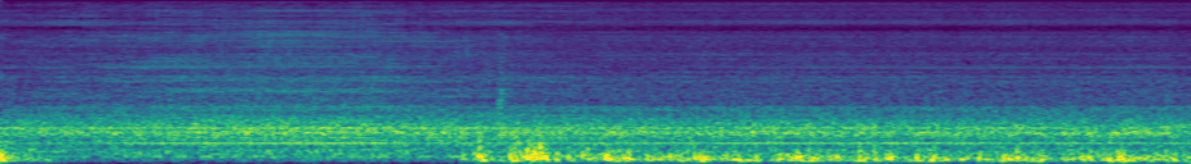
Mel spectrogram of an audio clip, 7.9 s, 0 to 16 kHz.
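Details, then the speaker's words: Whirlpool 6,000 BTU window air conditioner, started on low after warming with a heater: steady low hum, fixed mid-pitch tone, no rattles or clunks, slow to cool but smooth; normal compressor running. "'s got a very unique Sonic compressor and it also takes a bit to get cold but it works very well and it's very smooth running"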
